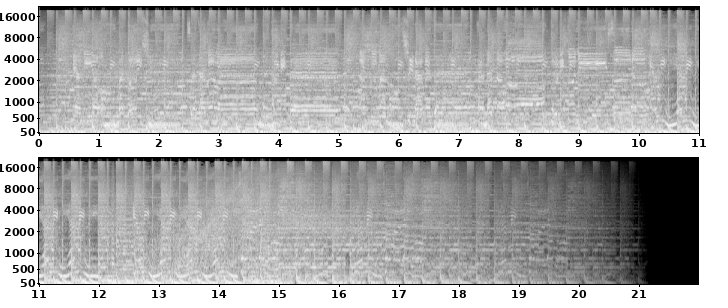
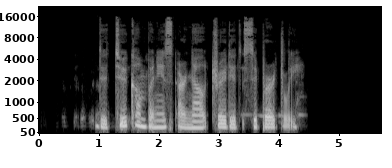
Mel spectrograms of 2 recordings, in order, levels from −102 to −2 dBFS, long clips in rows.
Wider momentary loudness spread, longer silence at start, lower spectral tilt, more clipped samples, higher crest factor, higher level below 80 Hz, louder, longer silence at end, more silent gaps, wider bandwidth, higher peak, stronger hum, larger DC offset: first, 10 LU vs 7 LU; second, 0 s vs 0.7 s; second, -3.5 dB/octave vs -6 dB/octave; neither; second, 8 dB vs 18 dB; first, -14 dBFS vs -68 dBFS; first, -7 LUFS vs -27 LUFS; first, 2.2 s vs 1.3 s; second, none vs 2.83-2.89 s; first, over 20 kHz vs 15.5 kHz; first, 0 dBFS vs -10 dBFS; neither; neither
